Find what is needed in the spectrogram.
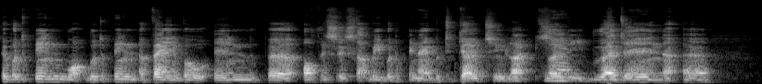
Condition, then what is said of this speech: Deafness. And so that's why I had to do these things called smooth speech therapy.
